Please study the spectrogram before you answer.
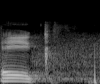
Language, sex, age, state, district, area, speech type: Hindi, male, 18-30, Rajasthan, Nagaur, rural, read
